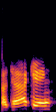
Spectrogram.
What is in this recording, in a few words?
attacking, swat fem; vo; Counter Strike Model Pack; CS:GO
